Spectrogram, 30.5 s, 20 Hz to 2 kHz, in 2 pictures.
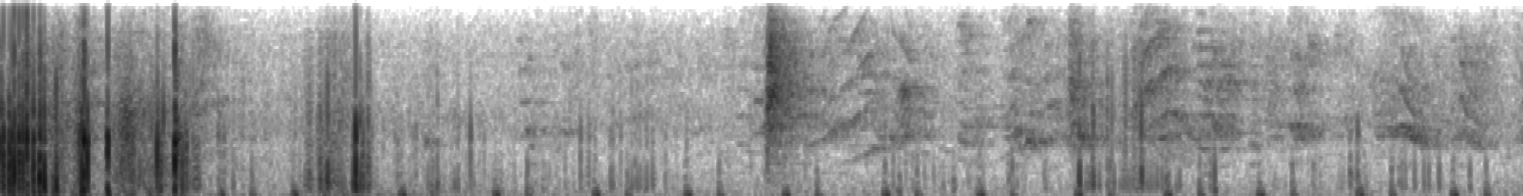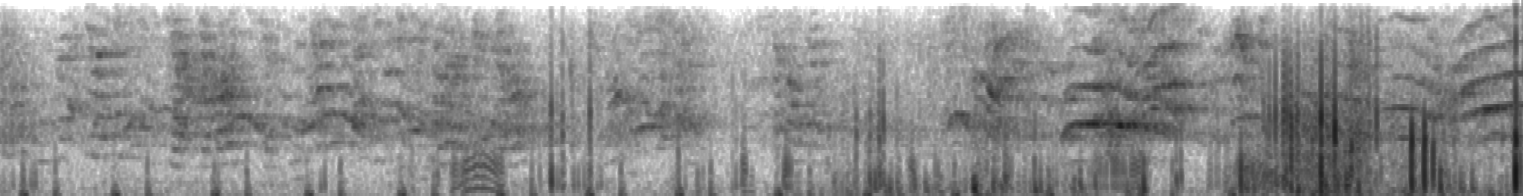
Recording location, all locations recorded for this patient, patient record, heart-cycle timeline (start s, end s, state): tricuspid valve (TV)
pulmonary valve (PV)+tricuspid valve (TV)+mitral valve (MV)
#Age: nan
#Sex: Female
#Height: nan
#Weight: nan
#Pregnancy status: True
#Murmur: Absent
#Murmur locations: nan
#Most audible location: nan
#Systolic murmur timing: nan
#Systolic murmur shape: nan
#Systolic murmur grading: nan
#Systolic murmur pitch: nan
#Systolic murmur quality: nan
#Diastolic murmur timing: nan
#Diastolic murmur shape: nan
#Diastolic murmur grading: nan
#Diastolic murmur pitch: nan
#Diastolic murmur quality: nan
#Outcome: Normal
#Campaign: 2014 screening campaign
0.00	13.28	unannotated
13.28	13.56	diastole
13.56	13.68	S1
13.68	13.90	systole
13.90	14.00	S2
14.00	14.50	diastole
14.50	14.62	S1
14.62	14.84	systole
14.84	14.94	S2
14.94	15.44	diastole
15.44	15.56	S1
15.56	15.76	systole
15.76	15.86	S2
15.86	16.34	diastole
16.34	16.46	S1
16.46	16.68	systole
16.68	16.78	S2
16.78	17.34	diastole
17.34	17.46	S1
17.46	17.68	systole
17.68	17.76	S2
17.76	18.28	diastole
18.28	18.40	S1
18.40	18.60	systole
18.60	18.70	S2
18.70	19.14	diastole
19.14	30.46	unannotated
